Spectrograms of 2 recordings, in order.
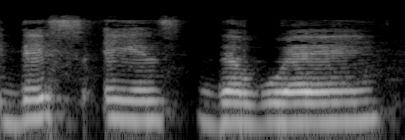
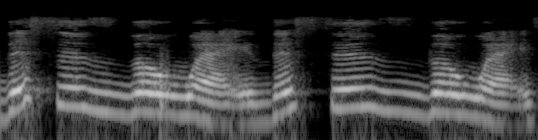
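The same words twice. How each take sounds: First: Slowly, each word on its own; slow careful try. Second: Slow, with the words linked; slow model phrase. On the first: Learner practising slowly for the tutor, careful. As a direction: feel your way through it slowly. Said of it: "I don't know how to pronounce that smoothly". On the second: Tutor modelling the phrase slowly for the learner, linked. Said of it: "break it down". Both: Shown as a demonstration.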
